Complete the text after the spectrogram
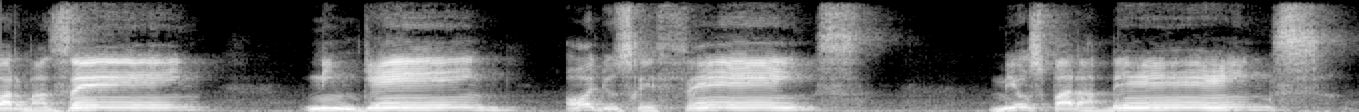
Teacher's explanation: A sílaba tônica é a última, terminou em ens, coloca-se acento.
